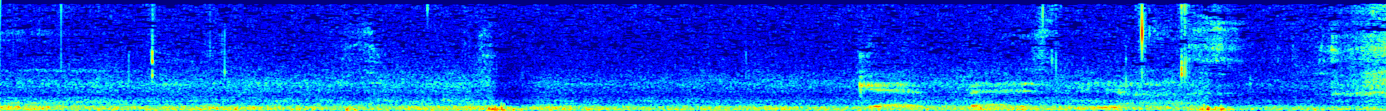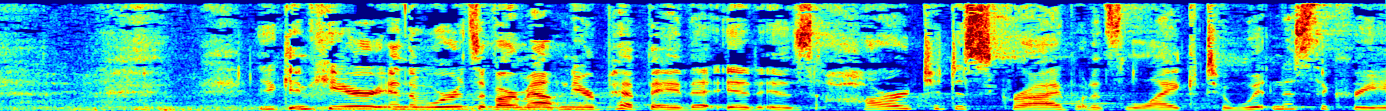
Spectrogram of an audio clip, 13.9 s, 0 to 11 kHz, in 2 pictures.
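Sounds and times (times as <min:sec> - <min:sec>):
roar of a roiling incandescent lava lake: 0:00.0 - 0:10.4
wind: 0:00.0 - 0:13.8
speech: 0:08.2 - 0:13.8.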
